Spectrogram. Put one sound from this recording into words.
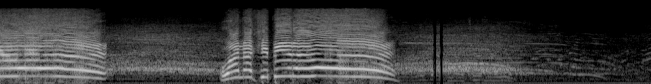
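A large crowd cheers and roars.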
